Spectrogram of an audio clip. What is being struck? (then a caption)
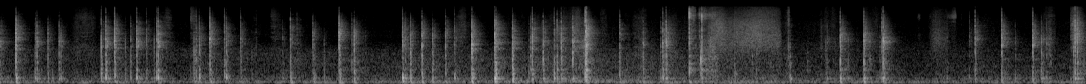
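Cardboard gift box. Long acrylic nails tap rapidly on the lid of a brown printed cardboard perfume gift box lying flat. The result is dozens of sharp, bright clicks with almost no ring, and a softer scratchy, hissing stretch midway through.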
